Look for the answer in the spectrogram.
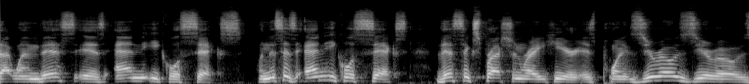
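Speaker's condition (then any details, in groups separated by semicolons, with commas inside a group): No condition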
